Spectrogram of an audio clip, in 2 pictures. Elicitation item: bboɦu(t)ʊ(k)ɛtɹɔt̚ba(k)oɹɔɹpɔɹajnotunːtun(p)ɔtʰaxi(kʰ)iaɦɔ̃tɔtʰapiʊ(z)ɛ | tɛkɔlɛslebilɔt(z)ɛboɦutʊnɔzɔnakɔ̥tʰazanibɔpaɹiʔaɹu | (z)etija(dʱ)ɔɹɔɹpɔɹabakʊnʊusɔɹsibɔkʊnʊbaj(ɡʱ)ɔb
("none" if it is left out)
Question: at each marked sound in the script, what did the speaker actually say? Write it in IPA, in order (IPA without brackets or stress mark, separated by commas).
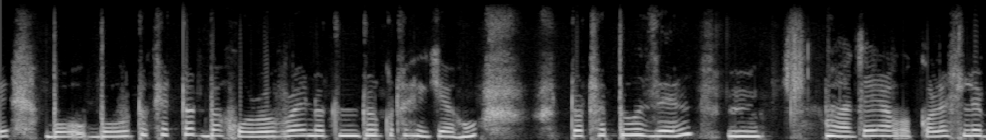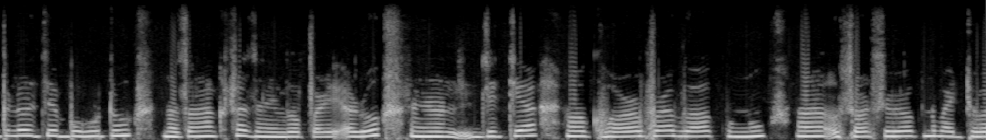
t, kʰ, x, k, k, z, z, z, ɡʱ, dʱ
